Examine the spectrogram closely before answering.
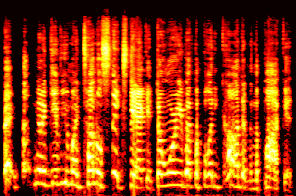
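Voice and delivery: high put-on gang-kid voice; gang member. Gang member handing over his jacket, high put-on voice.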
